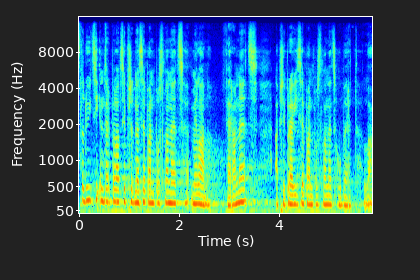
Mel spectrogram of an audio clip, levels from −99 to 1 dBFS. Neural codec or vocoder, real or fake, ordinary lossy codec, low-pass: vocoder, 48 kHz, 128 mel bands, Vocos; fake; AAC, 64 kbps; 14.4 kHz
